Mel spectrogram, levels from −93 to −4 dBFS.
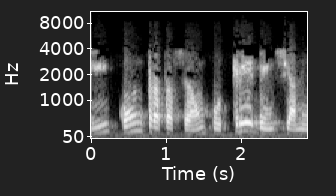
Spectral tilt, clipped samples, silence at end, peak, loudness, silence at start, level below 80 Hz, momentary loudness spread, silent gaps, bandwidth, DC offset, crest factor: -6.5 dB/octave; under 0.1%; 0 s; 0 dBFS; -15 LUFS; 0 s; -62 dBFS; 7 LU; none; 4.4 kHz; under 0.1%; 14 dB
